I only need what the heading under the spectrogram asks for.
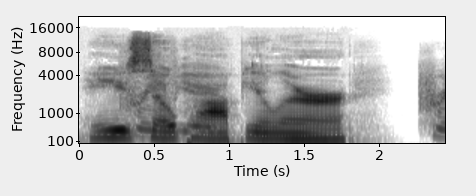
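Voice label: Female He So Popular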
